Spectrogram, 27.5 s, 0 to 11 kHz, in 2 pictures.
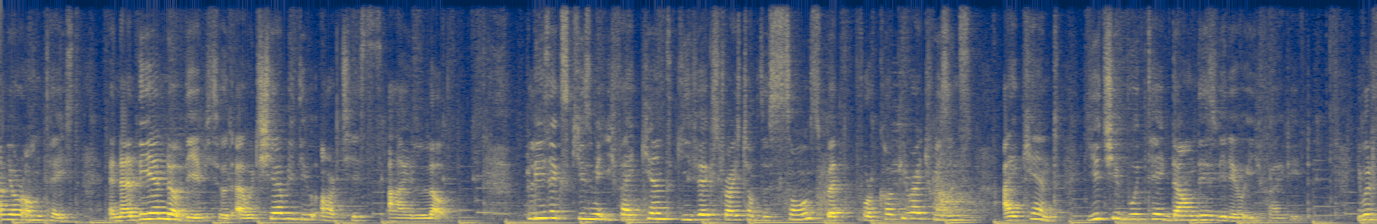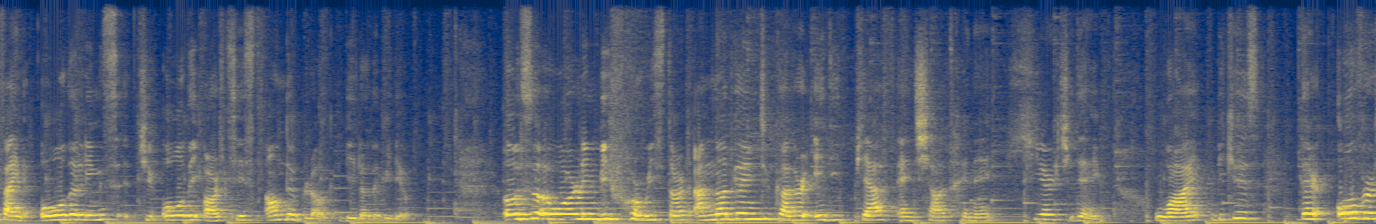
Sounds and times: Speech: 0.0 - 4.6, 5.2 - 17.9, 18.8 - 27.5
Music: 0.0 - 27.5.

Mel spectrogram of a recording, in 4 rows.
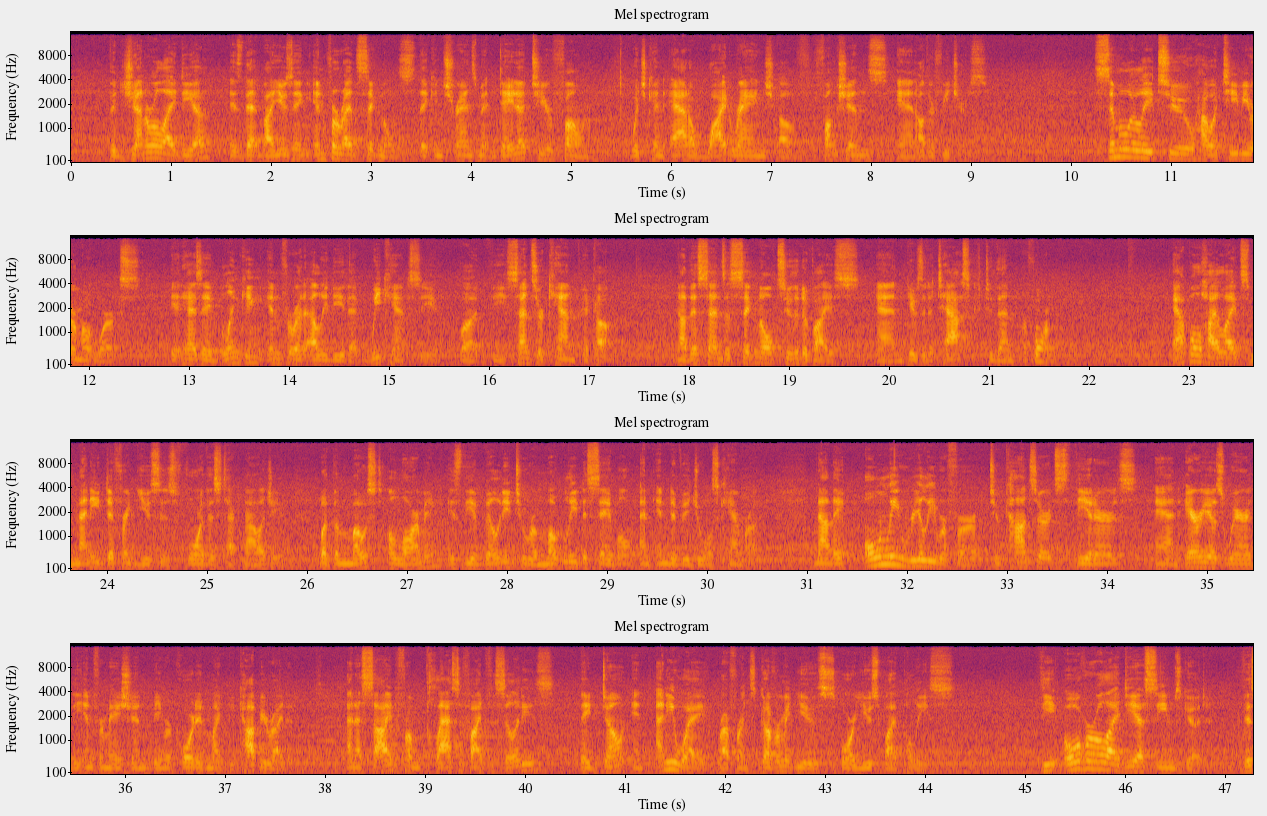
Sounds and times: Speech: 0.4 - 9.2, 10.2 - 17.3, 17.9 - 21.7, 22.8 - 44.3, 45.2 - 47.2.

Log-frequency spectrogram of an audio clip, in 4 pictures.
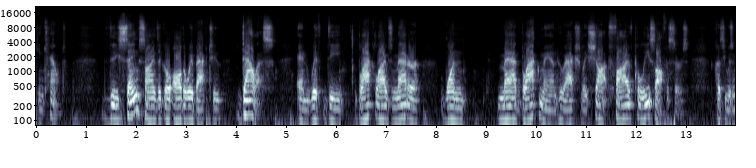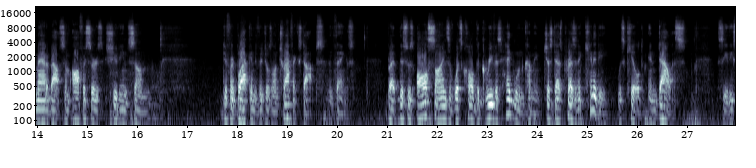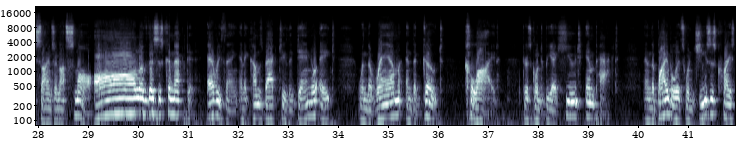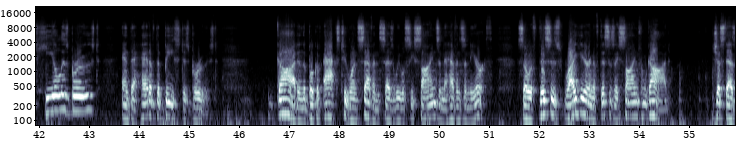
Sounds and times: Speech: 0.0 - 0.7, 1.4 - 16.6, 17.7 - 45.6, 46.6 - 54.7, 55.4 - 55.9.

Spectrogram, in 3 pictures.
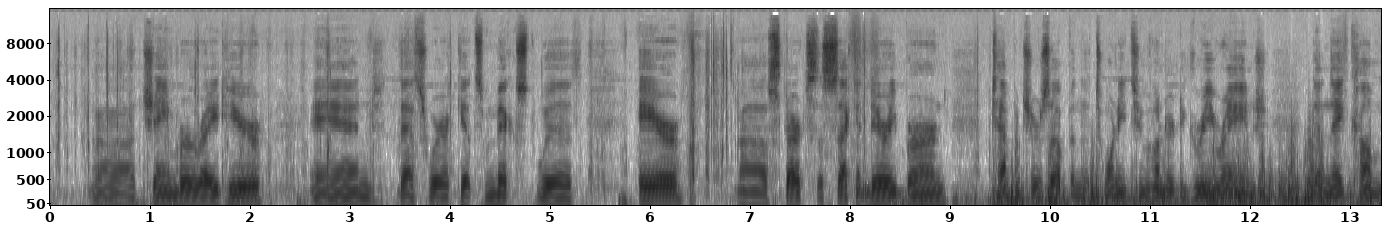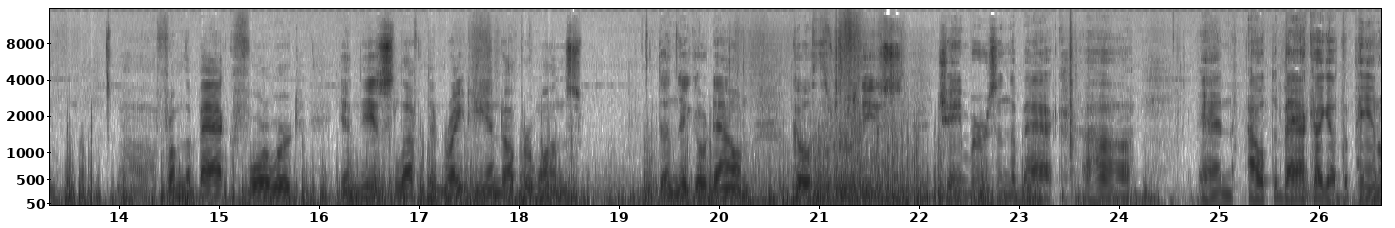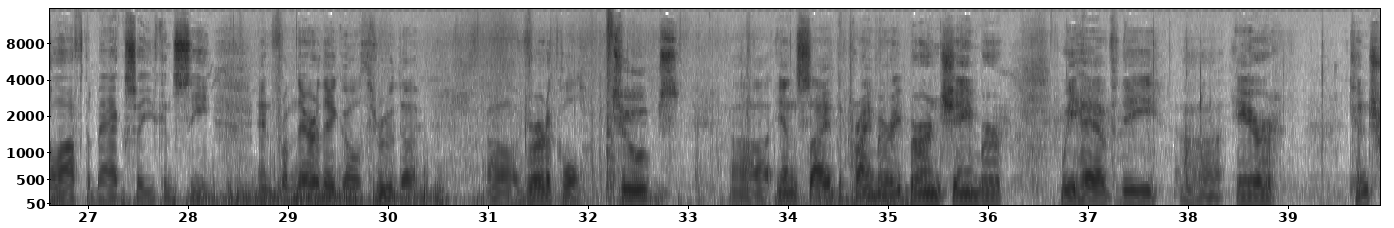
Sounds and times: Speech: 0.4 - 5.3, 5.9 - 13.4, 14.0 - 18.6, 19.4 - 24.2, 24.8 - 39.0, 39.6 - 39.9.

